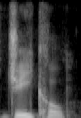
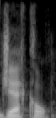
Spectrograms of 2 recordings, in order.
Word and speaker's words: Jekyll: Hyde not this strange case or a strange case secondly it suggested by some Stevenson scholars that were pronouncing Jekyll's name wrong it's G Cole not jack this is illustrated by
